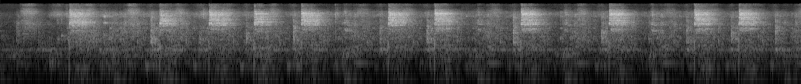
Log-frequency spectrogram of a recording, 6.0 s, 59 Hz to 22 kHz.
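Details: 1937 Lister D rated 2 hp, first run after many years unstarted, chuffs slowly and unevenly at about ninety beats a minute with hissy bursts. It is misfiring and backfiring; the owner wonders about timing, cause undetermined.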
